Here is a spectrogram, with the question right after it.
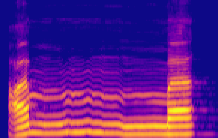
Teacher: আইন দিয়ে এই নুনকে না ধরে এই তাসদিদ ওয়ালা মিমকে ধরতে হবে। এখানে ঈদগামে বাগুন্নাহ গুন্না হবে, কারণ নুন সাকিনের পরে ঈদগামে বাগুন্নার 4 হরফের এক হরফ মিম আসছে। আইন মিম জবর আম, এমন গুন্না হবে।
